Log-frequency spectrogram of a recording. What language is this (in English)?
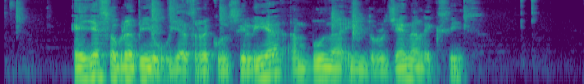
Catalan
